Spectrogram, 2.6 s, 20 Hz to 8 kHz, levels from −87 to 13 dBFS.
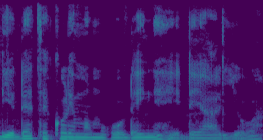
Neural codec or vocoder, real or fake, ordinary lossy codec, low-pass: none; real; none; none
